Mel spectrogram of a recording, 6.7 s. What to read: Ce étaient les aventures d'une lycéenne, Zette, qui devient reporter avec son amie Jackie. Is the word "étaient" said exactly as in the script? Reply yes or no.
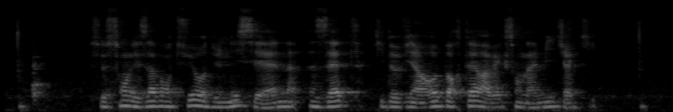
no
